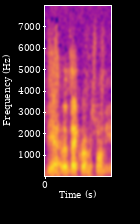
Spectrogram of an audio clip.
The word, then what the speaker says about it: Vivek Ramaswamy: Vivek Ramaswamy, am I saying it right? – Oh, you have been, Vivek Ramaswamy, yeah.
